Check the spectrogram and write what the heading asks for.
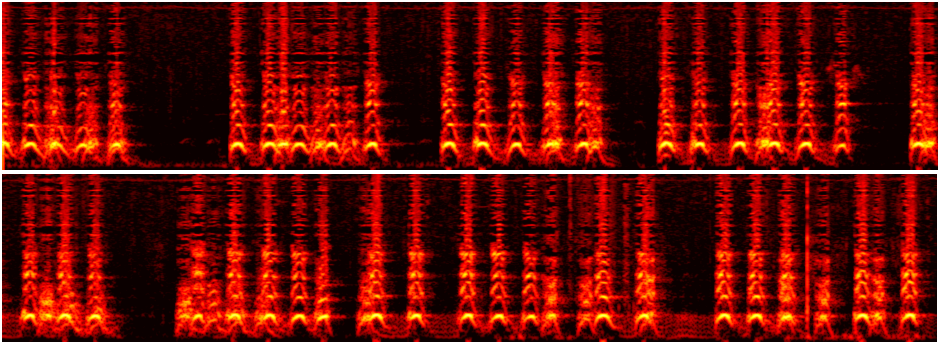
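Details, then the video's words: Guarding in evening time, the Bhotia dog Dabu Goli gives alert barks in fast bursts of four to eight, separated by short silences, continuing steadily throughout. "Bhotia dog Dabu Goli Alert guarding in evening Time"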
